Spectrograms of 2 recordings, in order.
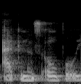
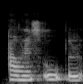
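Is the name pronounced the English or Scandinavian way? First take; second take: English; Scandinavian. First: The name is said with English pronunciation. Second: The name is said with Scandinavian pronunciation.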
